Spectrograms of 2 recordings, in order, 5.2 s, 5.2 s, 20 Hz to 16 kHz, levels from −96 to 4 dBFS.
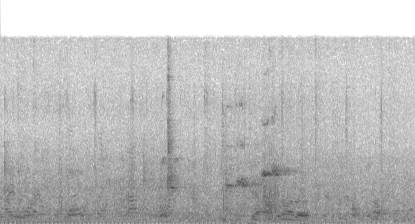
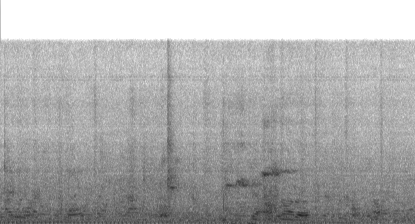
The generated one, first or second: second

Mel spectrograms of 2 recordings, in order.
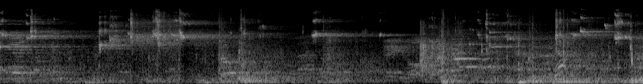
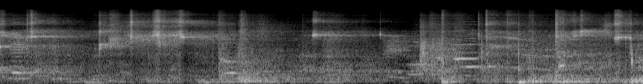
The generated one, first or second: second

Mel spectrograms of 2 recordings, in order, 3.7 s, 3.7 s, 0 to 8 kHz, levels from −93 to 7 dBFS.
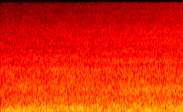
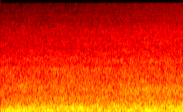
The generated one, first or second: second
